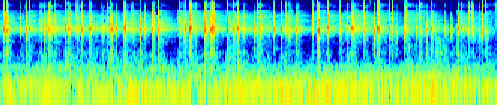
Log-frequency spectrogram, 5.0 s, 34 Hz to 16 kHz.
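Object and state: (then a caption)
Plastic eyeglasses tapped with nails. Long nails tap the frame and lenses of worn black plastic eyeglasses with both hands throughout, giving a rapid, uneven stream of crisp, dry clicks. The taps are bright and light, centered near 2.9 kHz with almost no low end, and each one stops almost instantly.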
